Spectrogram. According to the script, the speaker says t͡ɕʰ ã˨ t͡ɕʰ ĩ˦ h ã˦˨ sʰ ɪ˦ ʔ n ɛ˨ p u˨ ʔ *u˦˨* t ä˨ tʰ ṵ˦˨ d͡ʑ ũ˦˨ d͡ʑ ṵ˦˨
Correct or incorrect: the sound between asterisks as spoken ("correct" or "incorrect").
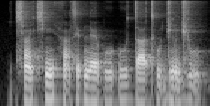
incorrect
